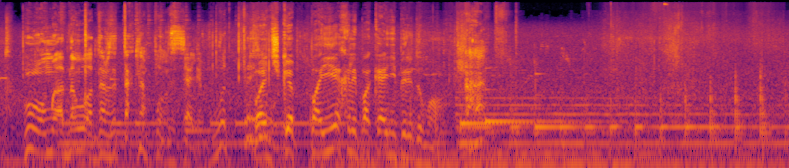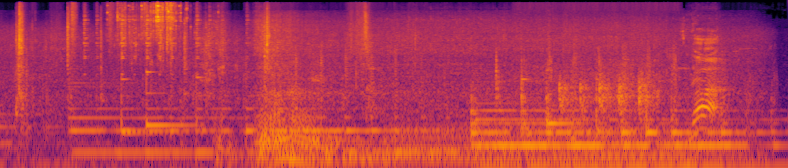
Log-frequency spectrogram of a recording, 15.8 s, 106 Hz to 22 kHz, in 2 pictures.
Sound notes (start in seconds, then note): 10.3 car engine sounds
